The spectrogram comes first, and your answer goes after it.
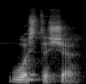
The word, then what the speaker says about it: Worcestershire: But in fact, it only has 3 sounds or 3 syllables. Worcestershire. Worcestershire. Again, you might have noticed in the middle, the second syllable, we have that schwa sound. I told you, it's everywhere. And also make sure you have the stress at the beginning of the word.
